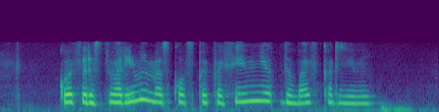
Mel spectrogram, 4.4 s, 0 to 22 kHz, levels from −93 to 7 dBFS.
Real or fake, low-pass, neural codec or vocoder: fake; 5.4 kHz; codec, 16 kHz, 1.1 kbps, Voila-Tokenizer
